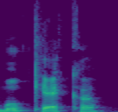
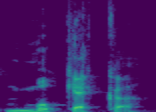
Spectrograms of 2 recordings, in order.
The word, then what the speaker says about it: moqueca: And to be fair, there is something called moqueca. Which is originally done with, it's made with fish, but there is a vegan version of it with hearts of palm, which is absolutely amazing. So it's called moqueca.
